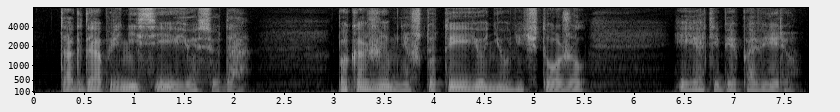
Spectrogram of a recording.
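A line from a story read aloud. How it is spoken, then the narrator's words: Weak exhausted whisper. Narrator (Russian): прошептал больной, такой слабый и истомленный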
